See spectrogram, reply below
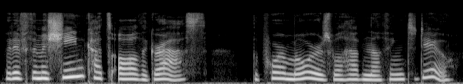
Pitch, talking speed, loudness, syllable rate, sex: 255 Hz, 205 wpm, -14 LUFS, 5.0 syllables/s, female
